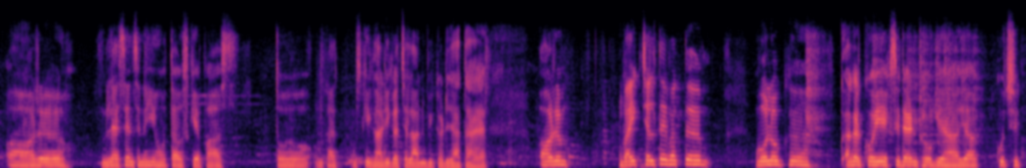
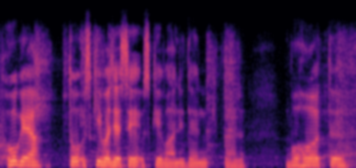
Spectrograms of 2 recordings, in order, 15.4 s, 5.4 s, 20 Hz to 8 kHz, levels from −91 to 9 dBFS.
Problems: constant background noise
